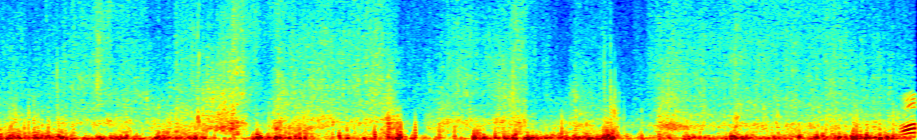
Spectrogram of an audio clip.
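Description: Strong wind roars steadily past the microphone during a fast downhill ski run at Poley Mountain, a loud, gusty buffeting that fills the whole stretch with no one talking.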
